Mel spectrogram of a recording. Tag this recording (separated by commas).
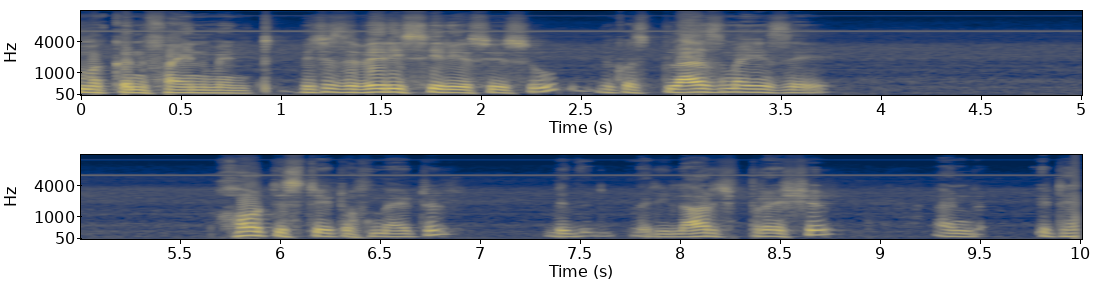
Speech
